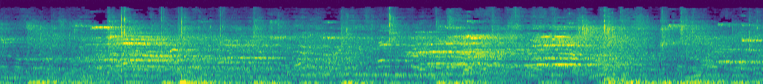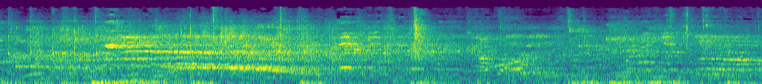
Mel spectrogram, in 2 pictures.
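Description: A crowd of spectators chatters and calls out throughout a large echoing gym.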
